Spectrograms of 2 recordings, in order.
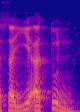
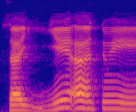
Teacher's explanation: di sini idgham bi gunnah, masuk beserta dengung. Asalnya sayyi'atun, tapi bila datang ya jadi sayyi'atui, dua harakat.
